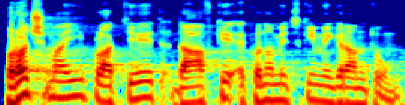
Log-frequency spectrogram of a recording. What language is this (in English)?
Czech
